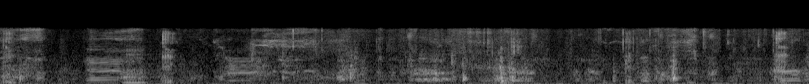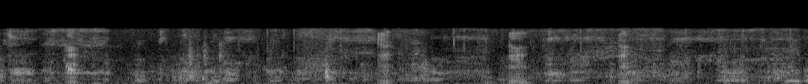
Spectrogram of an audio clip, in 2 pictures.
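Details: Five-week-old American Guinea Hog piglets on Wood Prairie Family Farm at breakfast time, giving shrill squeals and quick grunts in irregular bursts, while a man talks over them in a playful voice.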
